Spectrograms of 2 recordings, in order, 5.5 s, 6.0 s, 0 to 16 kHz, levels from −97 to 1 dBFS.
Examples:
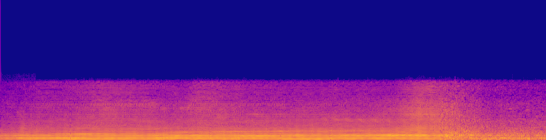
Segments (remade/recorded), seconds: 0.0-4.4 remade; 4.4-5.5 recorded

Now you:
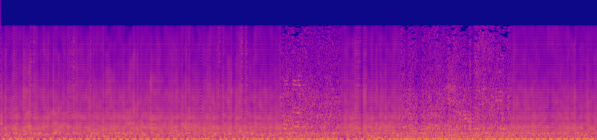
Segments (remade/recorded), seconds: 0.0-2.8 remade; 2.8-3.4 recorded; 3.4-4.0 remade; 4.0-5.1 recorded; 5.1-6.0 remade

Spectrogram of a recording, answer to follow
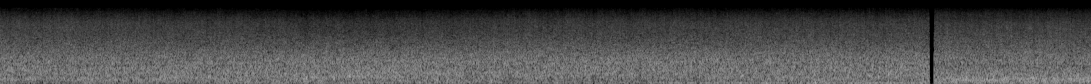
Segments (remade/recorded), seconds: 0.0-10.9 recorded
